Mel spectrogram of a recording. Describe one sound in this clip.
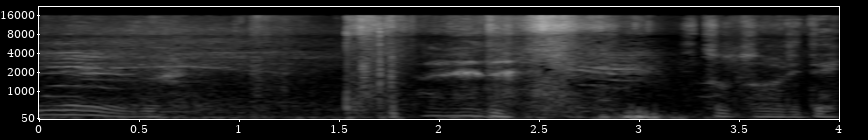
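Footsteps crunch on dry grass close by.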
